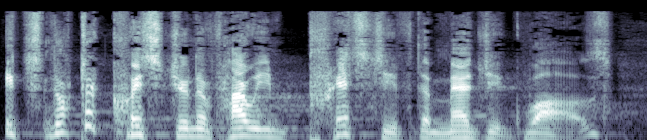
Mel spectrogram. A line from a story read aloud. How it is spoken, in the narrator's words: said Fudge in a testy voice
